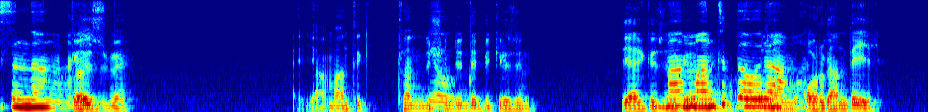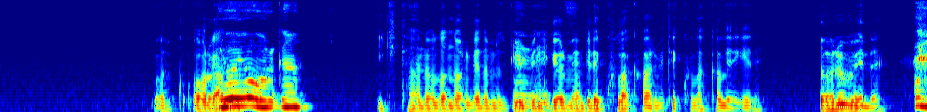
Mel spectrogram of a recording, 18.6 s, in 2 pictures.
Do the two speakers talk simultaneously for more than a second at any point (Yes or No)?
Yes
